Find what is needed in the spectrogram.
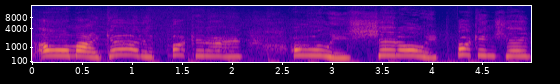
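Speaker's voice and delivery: very high, drawn-out wail of pain; hammed-up screaming freak-out; mock screaming. Kid who hurt his own head, mock screaming in pain.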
